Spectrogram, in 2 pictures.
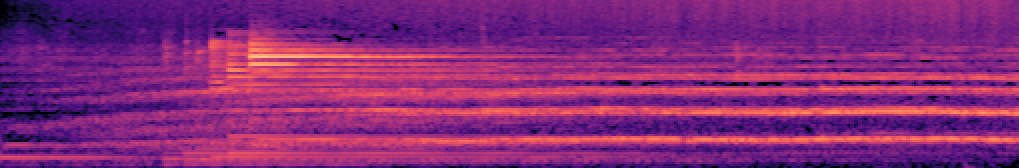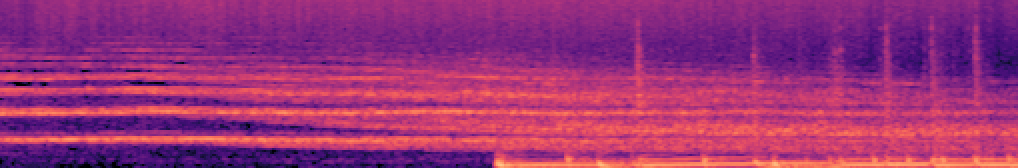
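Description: Ambient band music: long held notes on an electric guitar run through effects, echoing and drifting slowly in pitch. About nine and a half seconds in, a loud, deep pulsing bass comes in.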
